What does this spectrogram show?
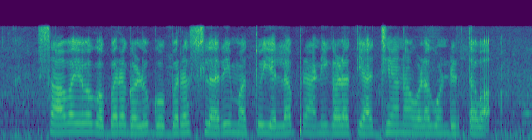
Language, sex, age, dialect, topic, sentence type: Kannada, female, 18-24, Central, agriculture, statement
